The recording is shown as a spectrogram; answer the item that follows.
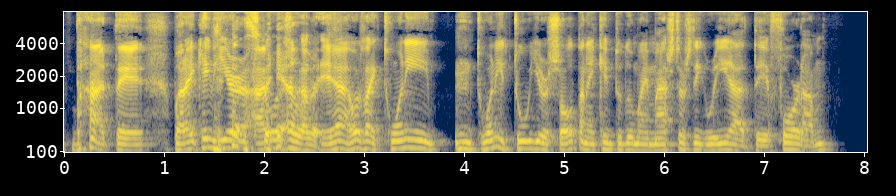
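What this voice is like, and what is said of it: Spanish accent speaking English. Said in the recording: “as you probably hear on the accent ... from Spain ... the Spanglish kicks in”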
